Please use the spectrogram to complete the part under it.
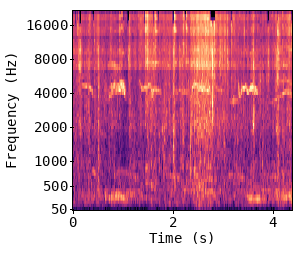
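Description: Pigeons coo in a breeding loft, several soft, low, rolling coos repeating close by over a quiet room.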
